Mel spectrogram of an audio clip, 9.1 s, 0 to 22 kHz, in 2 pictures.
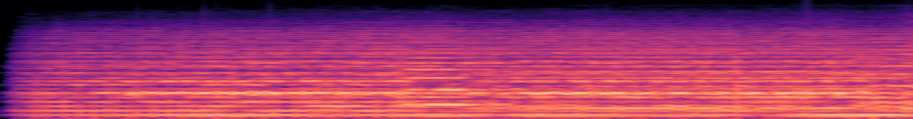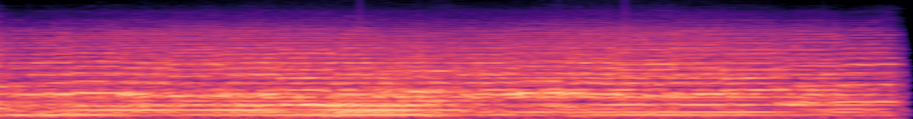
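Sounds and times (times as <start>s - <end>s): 
strings pitch-shifted in Pro Tools: 0.7s - 8.3s.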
